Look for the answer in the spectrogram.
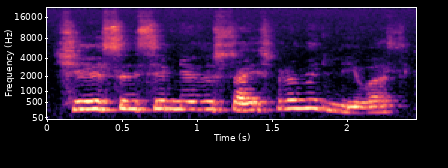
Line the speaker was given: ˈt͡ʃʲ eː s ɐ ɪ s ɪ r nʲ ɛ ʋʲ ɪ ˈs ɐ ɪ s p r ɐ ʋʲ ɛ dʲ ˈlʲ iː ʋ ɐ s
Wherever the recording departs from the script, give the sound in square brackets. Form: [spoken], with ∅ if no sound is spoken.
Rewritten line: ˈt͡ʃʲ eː s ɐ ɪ s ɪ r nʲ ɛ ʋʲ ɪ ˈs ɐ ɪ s p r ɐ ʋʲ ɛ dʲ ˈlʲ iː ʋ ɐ s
